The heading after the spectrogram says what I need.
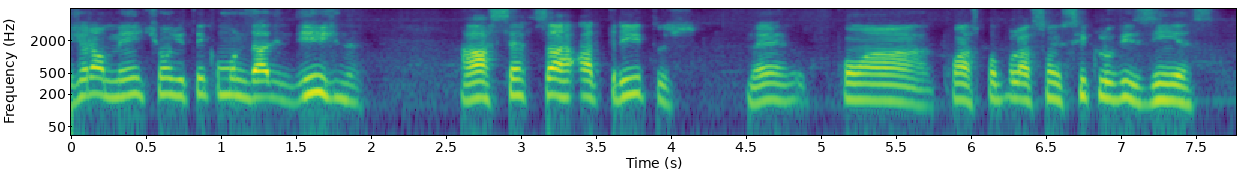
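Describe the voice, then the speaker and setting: High-voiced man, dry sound. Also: darkish tone, dry recording. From Alagoas, Brazil. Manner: measured, with hesitations and tag questions. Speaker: seminar guest, filmmaker. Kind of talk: online seminar talk.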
